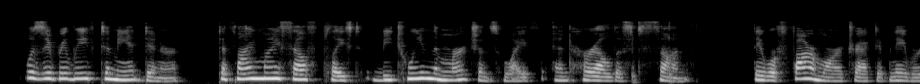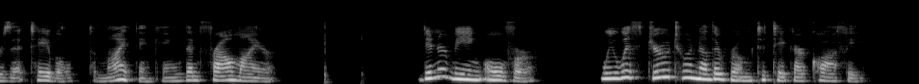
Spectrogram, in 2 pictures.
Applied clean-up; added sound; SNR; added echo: neural mask model DeepFilterNet 3.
